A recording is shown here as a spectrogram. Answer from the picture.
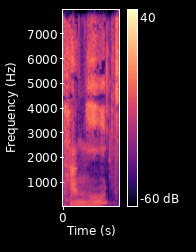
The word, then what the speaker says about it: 상의: 상의, but it's more naturally pronounced as 상의.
